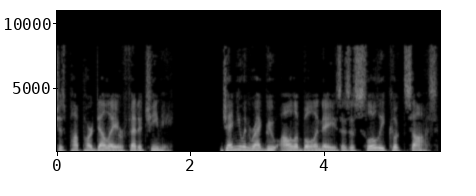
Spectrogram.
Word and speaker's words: ragù alla bolognese: Bolognese sauce UK, US, known in Italian as ragù alla bolognese, pronounced ragù alla bolognese, ese, ragù bolognese, or simply ragù, is a meat-based sauce originating from Bologna, Italy, hence the name.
